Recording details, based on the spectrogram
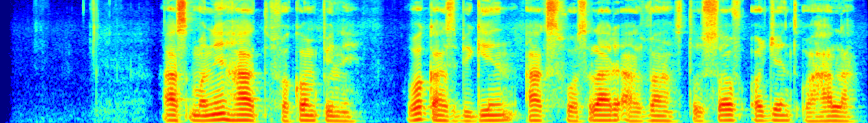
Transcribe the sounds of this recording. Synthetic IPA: asmɔniɦadfɔkɔ̃mpeni | wɔkasbiɡĩnaksfɔsalaɹiʔadvãnstʰusɔvɔd͡ʒɛ̃ntwaɦala

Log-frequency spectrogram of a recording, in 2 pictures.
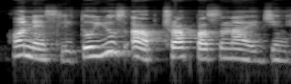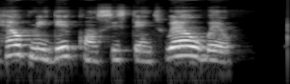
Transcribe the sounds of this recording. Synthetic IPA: ɔnɛstlitojuzaptɹak̚pasɔnalɹid͡ʒĩnhɛlpmidekʰɔ̃nsistɛ̃ntwɛlwɛl

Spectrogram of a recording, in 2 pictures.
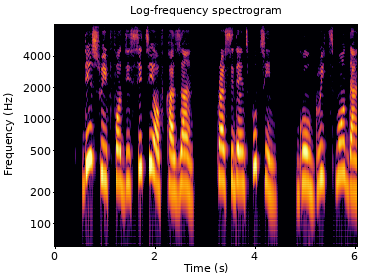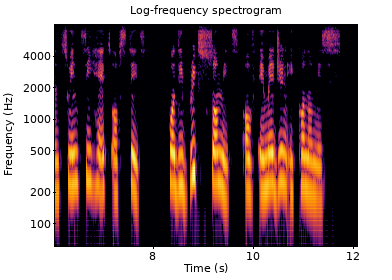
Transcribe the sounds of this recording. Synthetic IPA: diswikfɔdisitʰiɔv̥kazan | pɹɛsidɛ̃ntputʰĩn | ɡoɡɹitmɔdãntʰwɛ̃ntʰiɦɛtɔvstet | fɔdibɹiksɔmitɔvemɛd͡ʒĩnḭkʰɔnɔmis

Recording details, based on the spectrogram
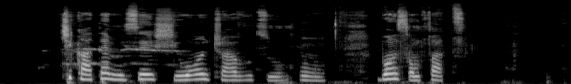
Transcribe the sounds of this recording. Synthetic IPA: t͡ʃikatamiseʃiwɔ̃n̩tɾavʊtu | bɔ̃n̩sɔ̃mfakt

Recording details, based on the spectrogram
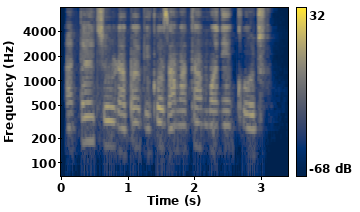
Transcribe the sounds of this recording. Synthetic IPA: atajtuɾapabikɔzamakamɔniŋ̩kʰod

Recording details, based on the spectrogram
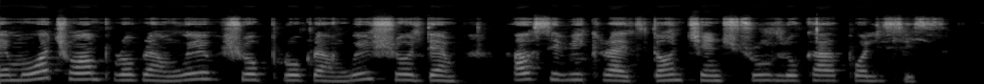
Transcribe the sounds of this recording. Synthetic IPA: dɛ̃mwɔt͡ʃwãnpɹoɡɹãmweʃopʰɹoɡɹãmweʃodɛ̃mhawsivikʰɹaɪtsd̥ɔ̃nt͡ʃẽnd͡ʒtɹulokalpʰɔlisis

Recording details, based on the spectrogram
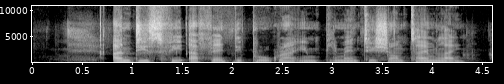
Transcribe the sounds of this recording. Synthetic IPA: ãndisfiʔafɛk̚t̚dipʰɹoɡɹãmḭ̃mplimɛ̃ntʰeʃɔ̃ntʰãɪ̃mlãɪ̃n

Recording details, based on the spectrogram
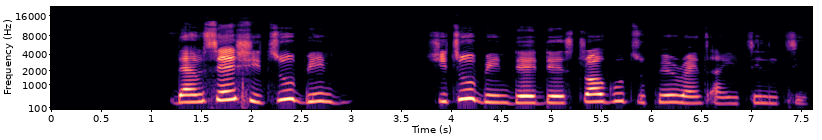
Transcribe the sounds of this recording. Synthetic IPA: dɛ̃mseʃ | ʃitubĩndedestɹɔɡultupeɹɛ̃ntã̰njutʰilitʰi

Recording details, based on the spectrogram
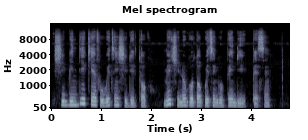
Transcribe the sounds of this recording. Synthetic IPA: ʃibin̩dekʰɛɛfuwetĩn̩ʃidetɔk | meʃinoɡotɔkwetĩŋ̩ɡopẽn̩depɛsĩn

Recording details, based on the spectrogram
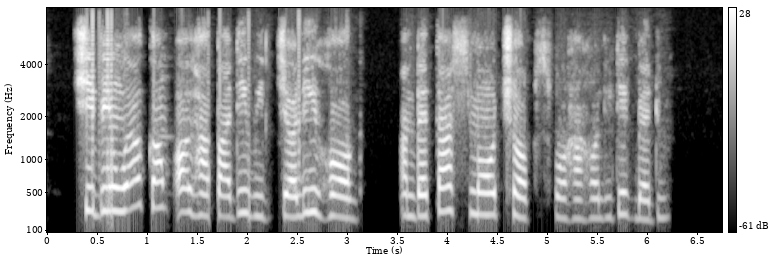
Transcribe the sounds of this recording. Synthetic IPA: ʃibĩnwɛlkɔ̃mɔlɦapadiwid̚d͡ʒɔliɦɔɡ | ãnbɛtasmɔlt͡ʃɔpsfɔɦaɦɔlideɡ͡bɛdu

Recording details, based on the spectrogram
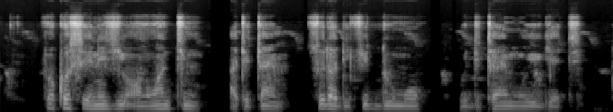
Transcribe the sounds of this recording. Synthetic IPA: fokɔsɛnɛd͡ʒiɔ̰̃nwɔ̃ntʰĩŋ | a̰t̚detʰãɪ̃m | sodat̚ufit̚dumɔ | wiθdɨtʰãɪ̃mwɛjuɡɛt

